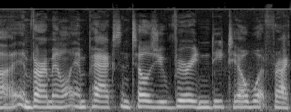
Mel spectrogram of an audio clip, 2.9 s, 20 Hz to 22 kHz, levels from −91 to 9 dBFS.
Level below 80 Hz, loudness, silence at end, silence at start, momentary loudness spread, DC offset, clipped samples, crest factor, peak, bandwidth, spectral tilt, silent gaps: -60 dBFS; -19 LUFS; 0 s; 0 s; 4 LU; under 0.1%; under 0.1%; 16 dB; -4 dBFS; 16.5 kHz; -5.5 dB/octave; none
